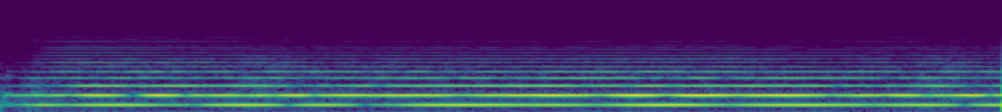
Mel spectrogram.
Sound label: Brass F.Hrns E; Miroslav Vitous - Woodwind Brass Ensemble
